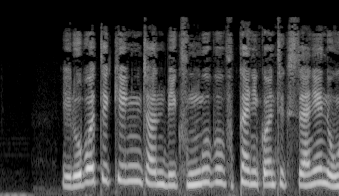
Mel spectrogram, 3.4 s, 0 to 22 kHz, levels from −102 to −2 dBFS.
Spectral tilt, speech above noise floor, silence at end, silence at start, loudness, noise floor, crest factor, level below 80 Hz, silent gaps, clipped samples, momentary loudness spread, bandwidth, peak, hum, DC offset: -4 dB/octave; 29 dB; 0 s; 0.05 s; -28 LUFS; -56 dBFS; 16 dB; -66 dBFS; none; under 0.1%; 5 LU; 15.5 kHz; -10 dBFS; none; under 0.1%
